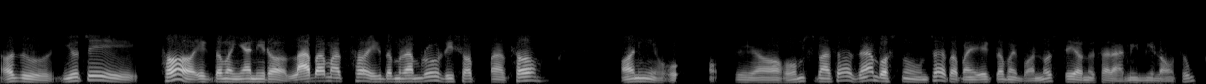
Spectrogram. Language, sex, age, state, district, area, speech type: Nepali, male, 30-45, West Bengal, Kalimpong, rural, conversation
